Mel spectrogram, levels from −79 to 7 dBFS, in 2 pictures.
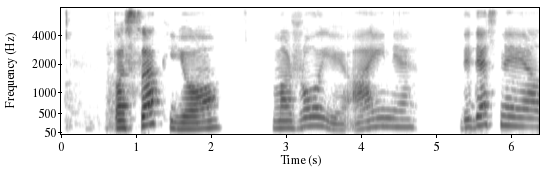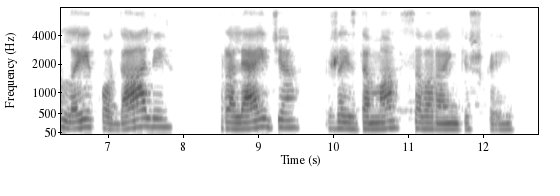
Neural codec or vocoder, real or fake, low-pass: none; real; 7.2 kHz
